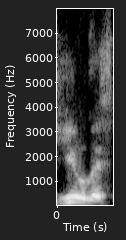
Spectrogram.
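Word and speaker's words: Euless: And you did say it right, Bill. It is Ulis, the great I call it the great city of Ulis, Texas. the people who want to be sarcastic call it useless but you is just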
